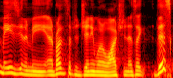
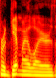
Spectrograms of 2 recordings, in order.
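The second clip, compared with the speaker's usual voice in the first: ordinary delivery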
